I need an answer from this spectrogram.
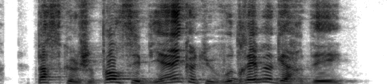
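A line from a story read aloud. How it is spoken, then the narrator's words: Quick, brisk. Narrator (French): dit-il vivement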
